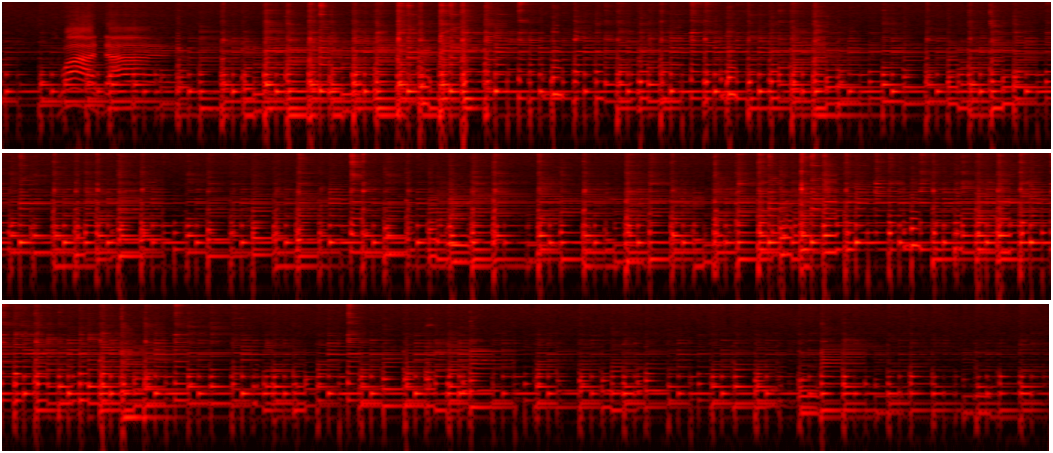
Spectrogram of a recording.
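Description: Banjo picked in a steady, driving rhythm as an instrumental break, with a brief wavering high note about a second in.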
